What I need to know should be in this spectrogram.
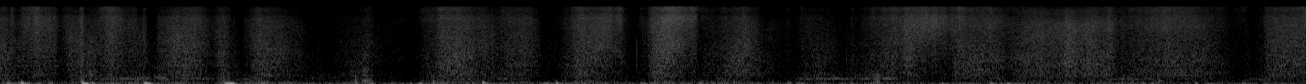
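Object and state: Nothing is struck.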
